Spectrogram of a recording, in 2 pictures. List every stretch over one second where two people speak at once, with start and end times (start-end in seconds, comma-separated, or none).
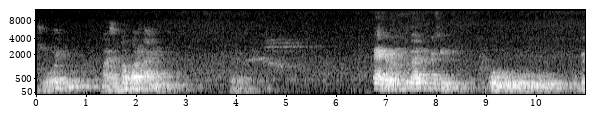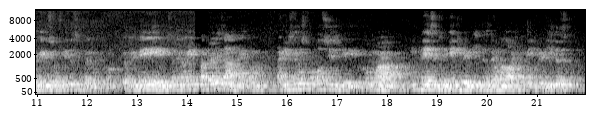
none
